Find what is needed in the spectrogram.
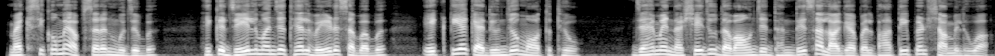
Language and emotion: Sindhi, neutral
